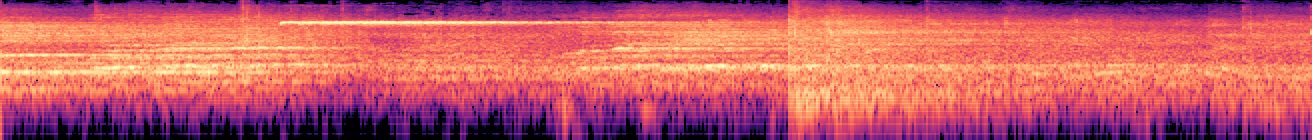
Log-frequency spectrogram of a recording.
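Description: A crowd of spectators chants and cheers in a large echoing hall.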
